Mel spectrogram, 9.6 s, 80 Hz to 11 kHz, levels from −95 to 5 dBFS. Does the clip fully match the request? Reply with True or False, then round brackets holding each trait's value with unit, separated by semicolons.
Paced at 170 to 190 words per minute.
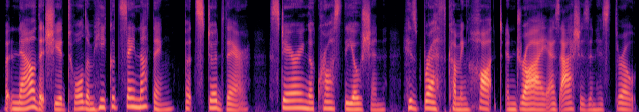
True (180 wpm)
